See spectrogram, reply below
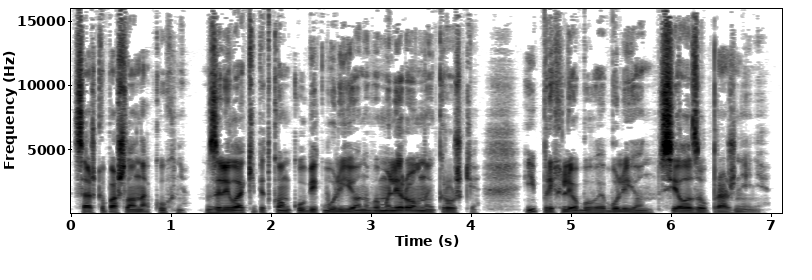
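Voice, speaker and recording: With no room sound and a clean studio quality, a male narrator reads an audiobook script. He keeps a measured, even storytelling pace, and his voice is on the low side.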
